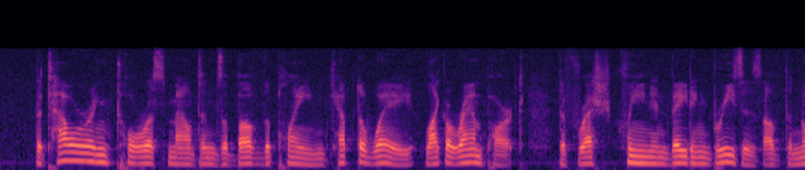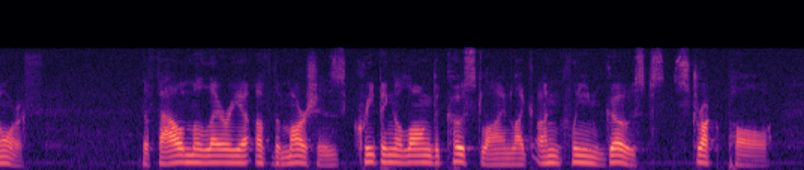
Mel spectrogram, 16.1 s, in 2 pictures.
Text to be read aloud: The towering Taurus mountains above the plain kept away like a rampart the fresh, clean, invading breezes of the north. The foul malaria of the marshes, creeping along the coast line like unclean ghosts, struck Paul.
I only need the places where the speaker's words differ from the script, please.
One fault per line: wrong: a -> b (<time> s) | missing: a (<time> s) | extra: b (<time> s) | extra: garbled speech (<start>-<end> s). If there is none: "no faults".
no faults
